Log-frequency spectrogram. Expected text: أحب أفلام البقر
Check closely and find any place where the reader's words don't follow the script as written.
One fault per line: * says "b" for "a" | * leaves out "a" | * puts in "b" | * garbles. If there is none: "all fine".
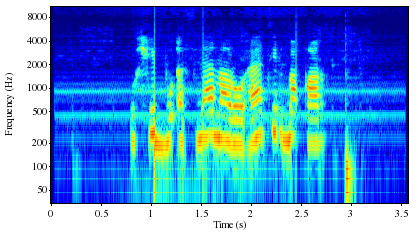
* puts in "رعاة"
